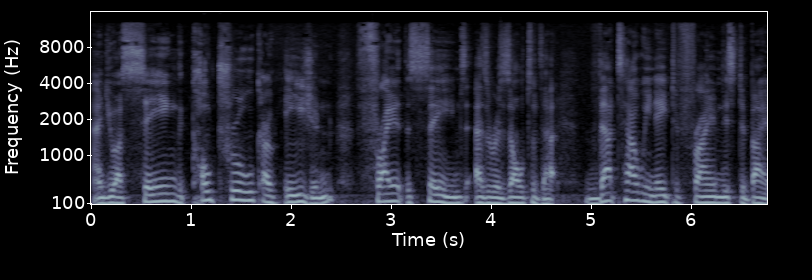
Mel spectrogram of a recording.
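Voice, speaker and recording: Over a quiet background, a man with an Australian accent speaks at a fairly quick pace. His dark, mellow tone sits at a medium pitch with ordinary pitch variation. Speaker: political commentator. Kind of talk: heated debate.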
